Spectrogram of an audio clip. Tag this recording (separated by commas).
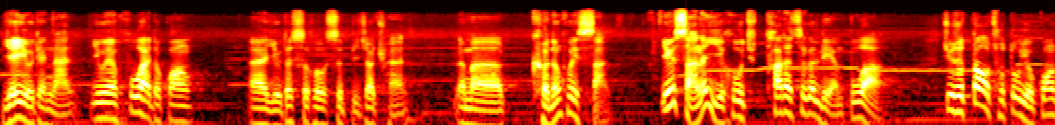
Speech, Music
